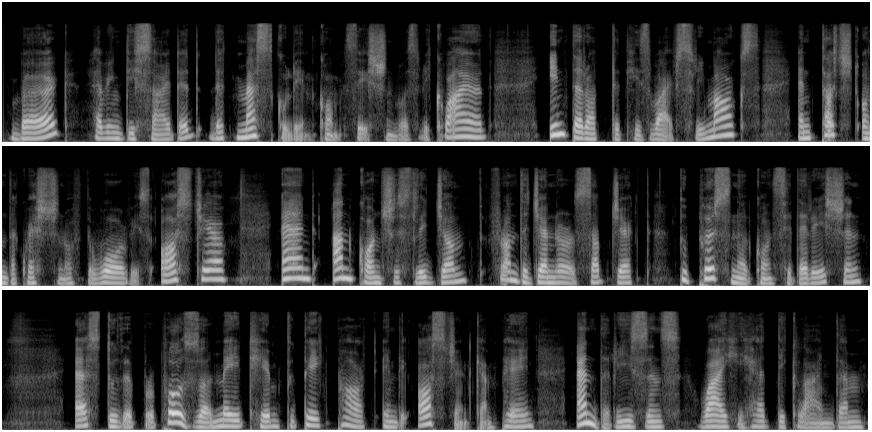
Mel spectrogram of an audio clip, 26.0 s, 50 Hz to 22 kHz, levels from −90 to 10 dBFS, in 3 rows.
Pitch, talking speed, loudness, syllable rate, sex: 175 Hz, 120 wpm, -21 LUFS, 4.2 syllables/s, female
